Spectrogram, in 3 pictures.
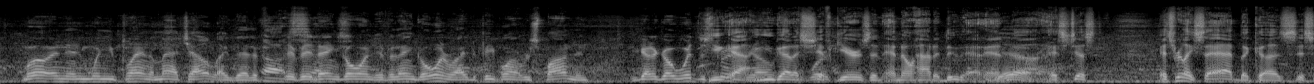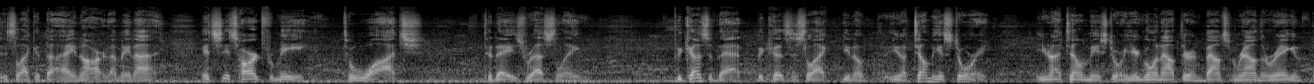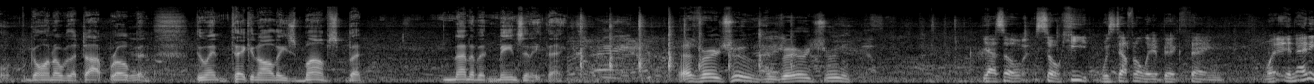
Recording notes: Crusherfest 2023. The pod recorded live and on location at Crusherfest. The festival is all about honoring South Milwaukee's home town hero, Reginald Lisowski, better known as, DA CRUSHER! This Bi-Annual celebration has everything from wrestling, food trucks, live music, and even a polka mass on Sunday.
